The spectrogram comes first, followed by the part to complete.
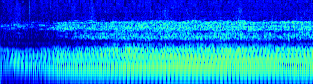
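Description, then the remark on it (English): A pursuing car with a searchlight roars steadily at speed along a road with swamps on both sides, a sustained loud mid-pitched engine drone with a faint rising whine. “They got around that bend in the road. Look. Looks like a trail of gasoline in the center of the road.”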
